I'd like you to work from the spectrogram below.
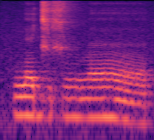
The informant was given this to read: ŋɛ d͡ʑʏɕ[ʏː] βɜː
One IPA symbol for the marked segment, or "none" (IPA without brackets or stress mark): ʏː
